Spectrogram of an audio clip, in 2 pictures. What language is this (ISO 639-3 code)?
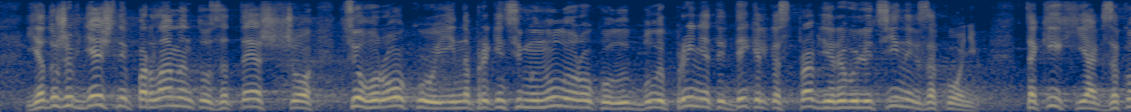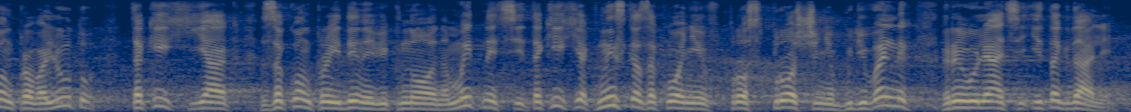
ukr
